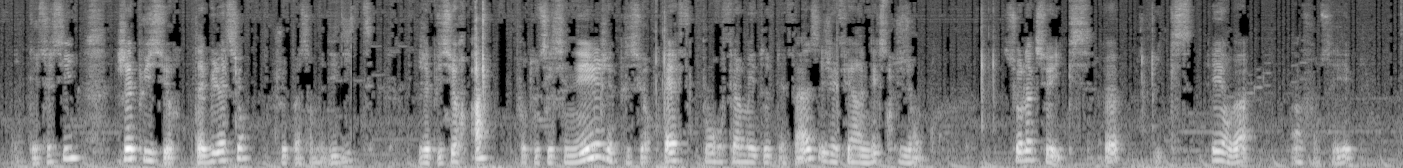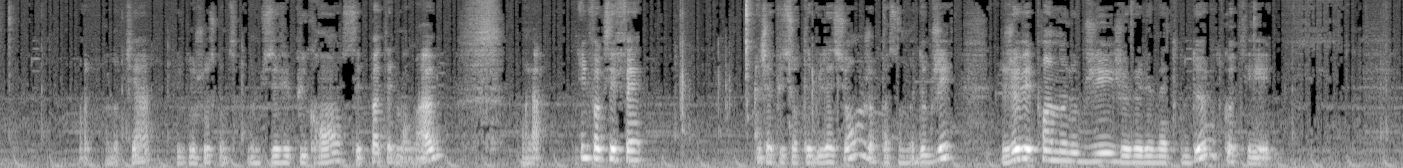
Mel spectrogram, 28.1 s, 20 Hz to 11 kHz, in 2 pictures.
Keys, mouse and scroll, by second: 2.3 Tab, 4.8 a, 6.6 f, 9.9 e, 14.2-16.0 drag, 14.5-15.9 middle drag, 16.0-18.4 middle drag, 21.8 Tab, 25.4-27.2 drag, 27.0-28.0 middle drag.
